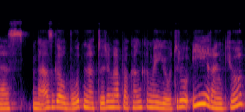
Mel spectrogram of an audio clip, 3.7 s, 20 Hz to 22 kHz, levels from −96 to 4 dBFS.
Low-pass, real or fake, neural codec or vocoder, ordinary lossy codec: 7.2 kHz; fake; codec, 16 kHz, 8 kbps, FreqCodec, smaller model; Opus, 32 kbps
